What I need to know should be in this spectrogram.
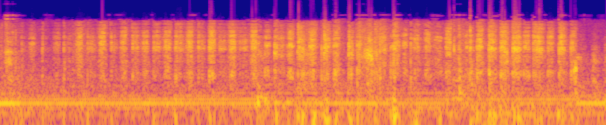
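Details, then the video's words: Dog's happy 'laugh', a sound made when joyful: rapid breathy huffs repeated about twice a second, with airy hiss between pulses and a faint steady hum underneath. "강아지웃음소리 강아지 행복할때나오는소리"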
